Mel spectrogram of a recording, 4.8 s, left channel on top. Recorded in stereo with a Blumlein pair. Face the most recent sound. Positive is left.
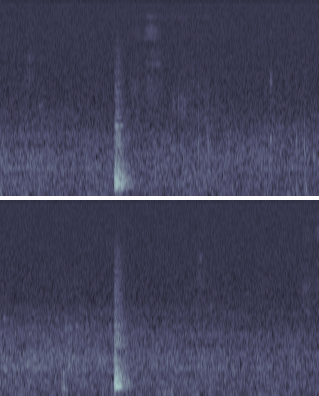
turn(degrees=-70)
